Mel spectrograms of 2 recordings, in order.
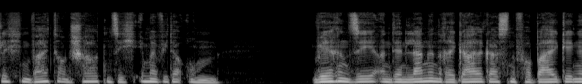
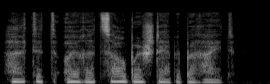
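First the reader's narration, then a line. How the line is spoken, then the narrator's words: Quiet. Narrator (German): sagte Harry leise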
